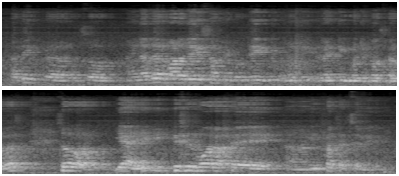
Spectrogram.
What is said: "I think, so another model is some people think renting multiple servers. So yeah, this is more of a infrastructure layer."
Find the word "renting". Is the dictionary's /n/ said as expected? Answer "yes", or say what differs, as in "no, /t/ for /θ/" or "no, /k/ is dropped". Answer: no, /l/ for /n/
